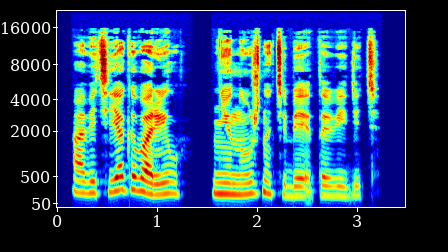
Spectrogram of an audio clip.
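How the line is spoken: Gentle reminder. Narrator (Russian): мягко напомнил Риэль

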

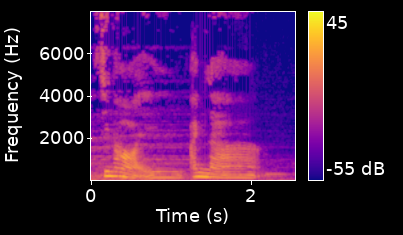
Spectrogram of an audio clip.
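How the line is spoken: Gentle question. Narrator (Vietnamese): Cô hỏi nhẹ nhàng

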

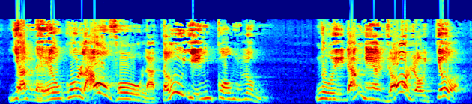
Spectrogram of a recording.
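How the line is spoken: Hateful roar. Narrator (Vietnamese): Lão nhân mặt đỏ máu hận thù gầm to lên

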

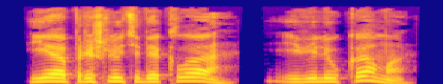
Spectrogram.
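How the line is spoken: Cheerful laugh. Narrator (Russian): весело хохотнула

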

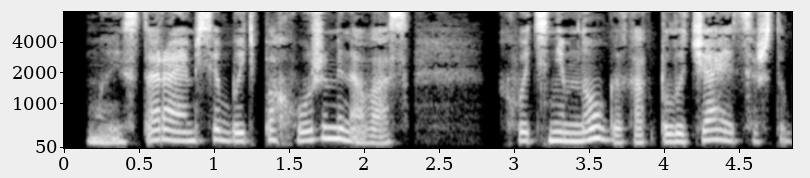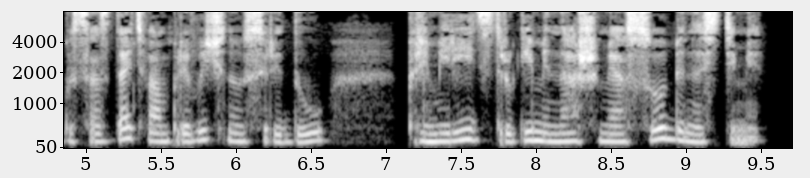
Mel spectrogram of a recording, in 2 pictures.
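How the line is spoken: Calm, composed reply. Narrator (Russian): спокойно, почти невозмутимо ответил Хейга

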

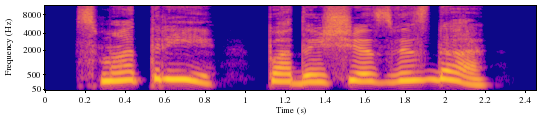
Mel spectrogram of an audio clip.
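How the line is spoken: Exclaimed. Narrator (Russian): воскликнула я

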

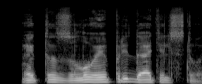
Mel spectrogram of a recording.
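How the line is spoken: Said in an undertone. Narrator (Russian): сказал он вполголоса

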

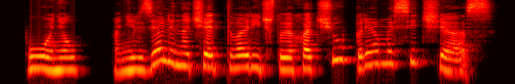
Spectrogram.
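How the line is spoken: Sweet cooing. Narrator (Russian): Сладко проворковал он

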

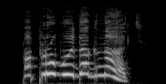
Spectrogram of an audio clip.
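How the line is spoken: Shouted. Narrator (Russian): крикнула Элизабет

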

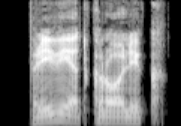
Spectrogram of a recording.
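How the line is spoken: Sighing. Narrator (Russian): вздохнул Бун

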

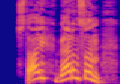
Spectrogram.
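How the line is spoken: Shout. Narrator (Russian): закричал Смит

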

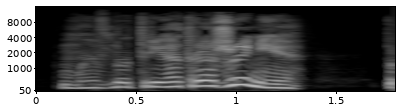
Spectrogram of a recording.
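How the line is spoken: Whisper. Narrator (Russian): прошептала Илона

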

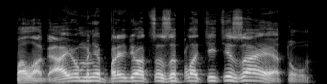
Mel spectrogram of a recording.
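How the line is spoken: Displeased grumble. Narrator (Russian): недовольно пробурчал он

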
